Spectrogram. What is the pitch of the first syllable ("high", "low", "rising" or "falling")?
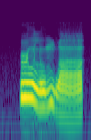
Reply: falling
